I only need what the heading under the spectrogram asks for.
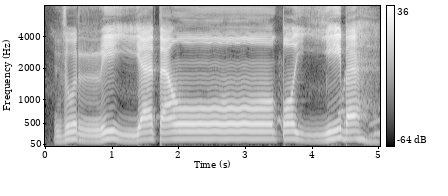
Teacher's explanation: dengan cara angkat pangkal lidahnya ketika ikhfa biar nuansa tebalnya terasa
